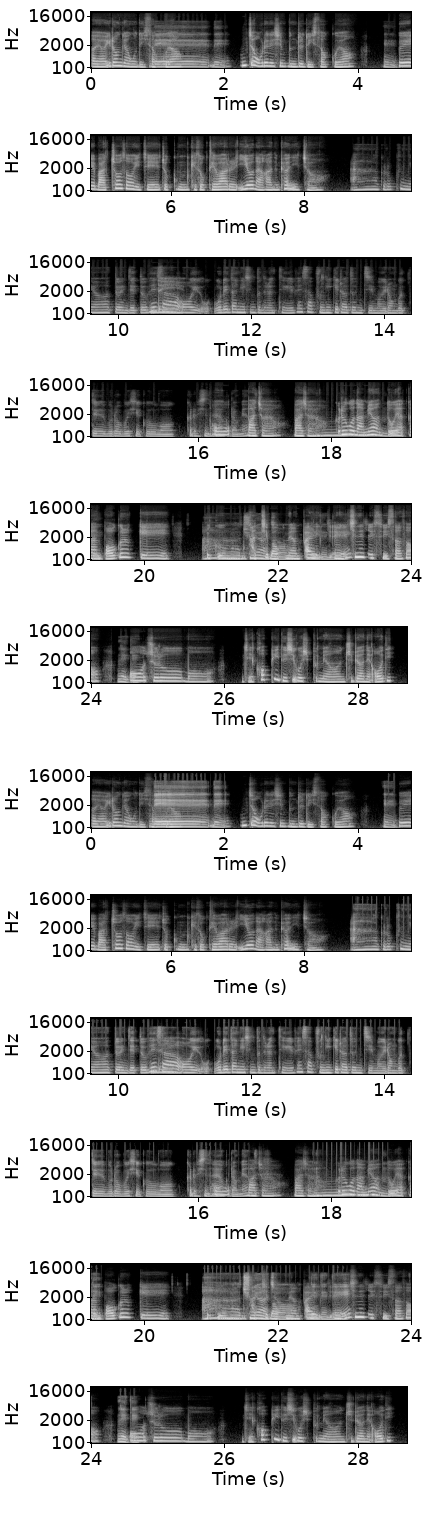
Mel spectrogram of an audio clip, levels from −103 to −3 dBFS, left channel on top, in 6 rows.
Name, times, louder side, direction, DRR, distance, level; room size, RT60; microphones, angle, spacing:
voice 1, 0.0-1.4 2.2-3.9 4.6-8.3 10.5-11.0 16.2-16.5 16.7-20.4 21.1-24.1 24.6-25.8 26.3-28.5, left 2 dB, 35° left, 0.6 m, -24 dB
voice 2, 0.9-2.1 4.4-4.6 8.7-16.8 17.7-18.9 19.2-19.4 20.9-23.1 24.4-24.7, right 4 dB, 90° right, 0.7 m, -28 dB
7.6 x 2.8 x 2.5 m
head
